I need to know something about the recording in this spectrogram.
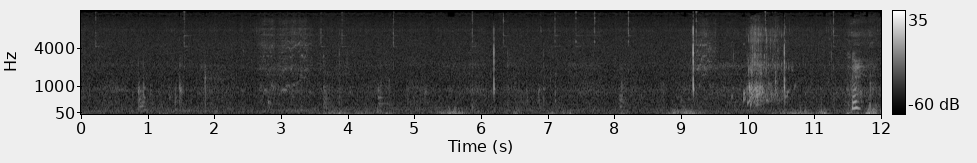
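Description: Wind rumbling on the microphone over the light slap of lake water against a small boat's hull, with a few faint clicks and brief rushes of water noise about three and ten seconds in.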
